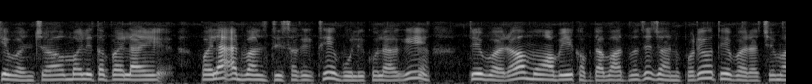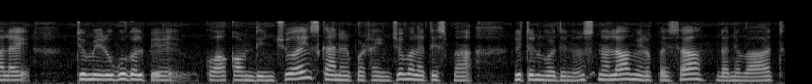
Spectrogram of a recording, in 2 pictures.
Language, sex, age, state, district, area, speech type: Nepali, female, 18-30, West Bengal, Kalimpong, rural, spontaneous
